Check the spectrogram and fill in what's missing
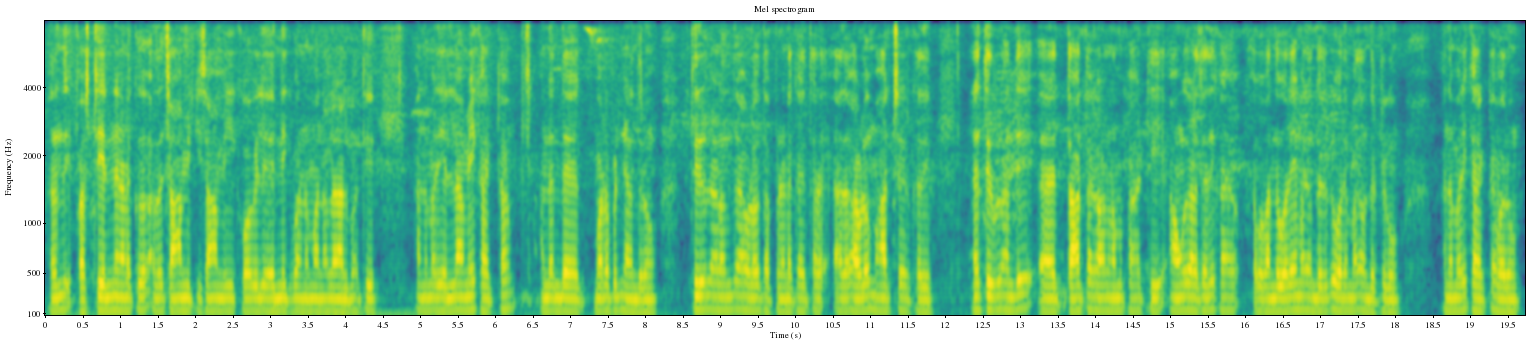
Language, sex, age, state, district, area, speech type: Tamil, male, 30-45, Tamil Nadu, Thoothukudi, rural, spontaneous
